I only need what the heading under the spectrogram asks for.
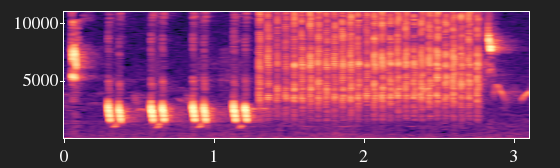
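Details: Nightingale sings paired sharp notes four times, then a long rapid rattling trill of dozens of pulses, and ends with a thin upward whistle.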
